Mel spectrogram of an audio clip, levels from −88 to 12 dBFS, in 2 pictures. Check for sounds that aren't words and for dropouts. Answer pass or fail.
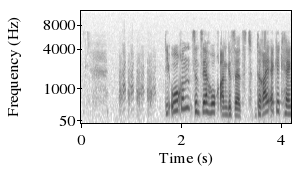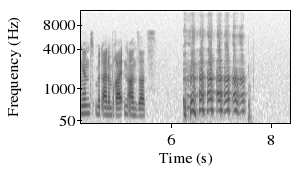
fail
